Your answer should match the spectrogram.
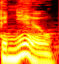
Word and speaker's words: GNU: I'm sure a few people are going to tell me that it's pronounced new with no G, but people who used it extensively back in the day have assured me it is pronounced GNU, so that's what I'm going to use.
